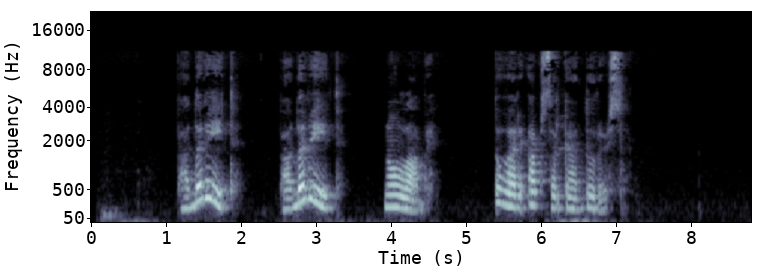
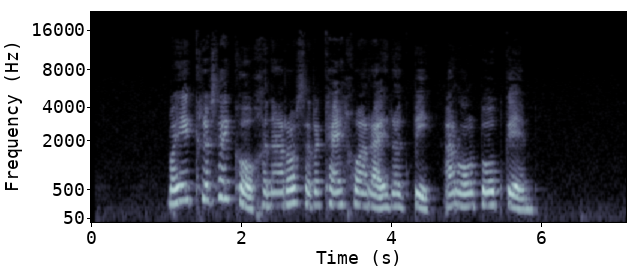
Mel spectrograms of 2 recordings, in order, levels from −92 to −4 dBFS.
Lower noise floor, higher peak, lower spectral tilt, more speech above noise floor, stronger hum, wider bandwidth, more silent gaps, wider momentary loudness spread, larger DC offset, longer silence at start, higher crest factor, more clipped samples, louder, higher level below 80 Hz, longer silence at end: first, -78 dBFS vs -70 dBFS; about the same, -8 dBFS vs -10 dBFS; about the same, -5 dB/octave vs -6 dB/octave; first, 53 dB vs 41 dB; neither; second, 11.5 kHz vs 14 kHz; neither; first, 15 LU vs 7 LU; neither; second, 0.15 s vs 1.05 s; about the same, 20 dB vs 20 dB; neither; first, -26 LUFS vs -29 LUFS; about the same, -68 dBFS vs -72 dBFS; first, 1.75 s vs 1.25 s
